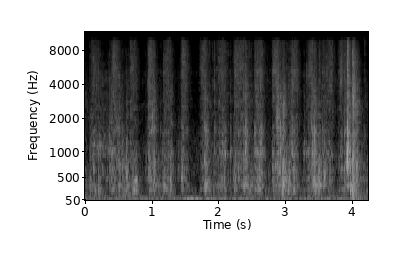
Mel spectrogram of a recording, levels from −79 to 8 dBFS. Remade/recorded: recorded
